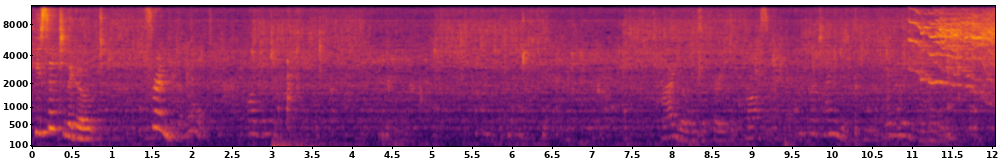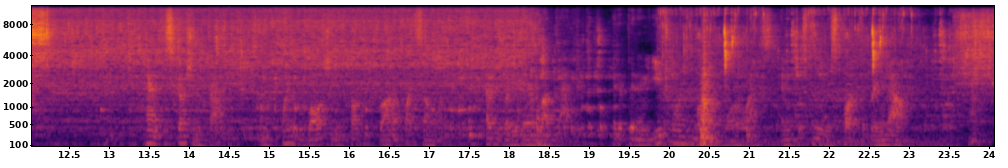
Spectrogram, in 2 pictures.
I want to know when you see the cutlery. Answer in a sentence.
The cutlery can't be heard in this clip.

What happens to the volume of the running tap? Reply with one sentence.
The loudness of the running tap stays about the same.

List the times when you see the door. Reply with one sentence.
You can hear the door from 3.0 to 3.6 s, from 10.9 to 12.3 s and from 20.4 to 21.1 s.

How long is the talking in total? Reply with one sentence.
You can hear the talking for 17 seconds altogether.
